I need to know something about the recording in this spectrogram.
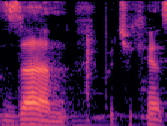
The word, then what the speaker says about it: Xen: We hope you'll love the comfort the the comfort um and you'll love your the comfort and support of the Zen pronounced Zen, but you can't spell comfort right.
